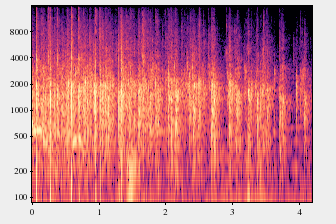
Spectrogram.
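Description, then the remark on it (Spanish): An audience applauds the speaker's wife steadily, dense overlapping claps forming a bright, crackling wash with a few sharper individual claps standing out, sustained throughout without any talking. “Un fuerte aplauso entonces a mi esposa.”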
